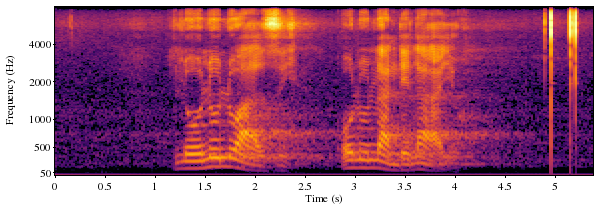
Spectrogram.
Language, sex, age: Zulu, male, 29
